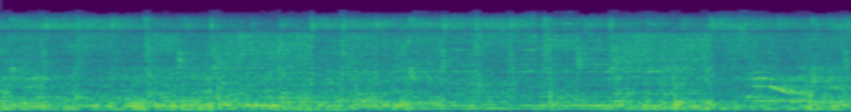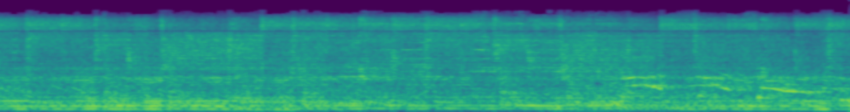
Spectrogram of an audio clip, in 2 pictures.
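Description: Live industrial/neofolk band playing loud and steady: bass guitar and a drum kit with cymbals, with a vocalist at the microphone.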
